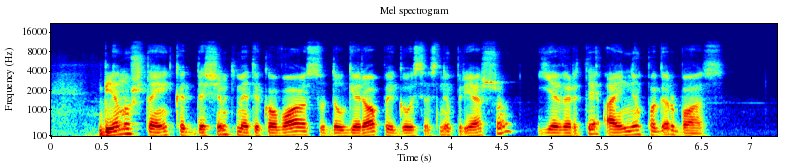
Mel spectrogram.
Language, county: Lithuanian, Vilnius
